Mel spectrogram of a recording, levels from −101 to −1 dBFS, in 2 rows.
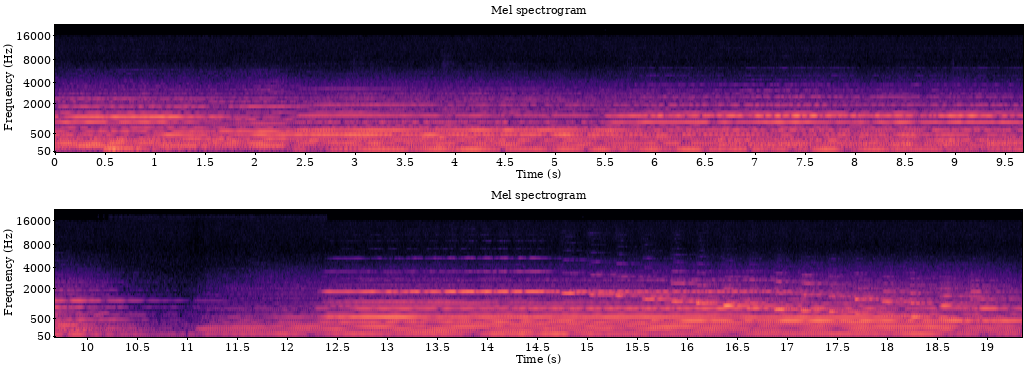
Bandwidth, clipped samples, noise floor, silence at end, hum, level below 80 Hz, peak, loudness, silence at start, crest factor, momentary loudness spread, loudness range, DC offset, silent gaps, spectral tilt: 15.5 kHz; under 0.1%; -58 dBFS; 0 s; none; -64 dBFS; -20 dBFS; -35 LUFS; 0 s; 14 dB; 9 LU; 7 LU; under 0.1%; none; -8.5 dB/octave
